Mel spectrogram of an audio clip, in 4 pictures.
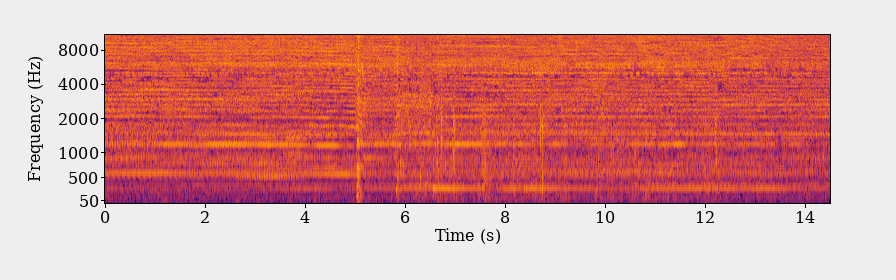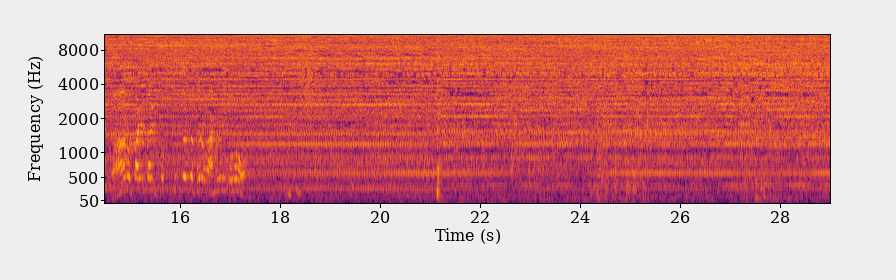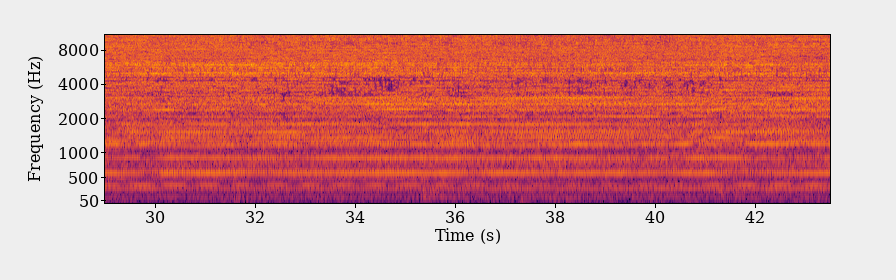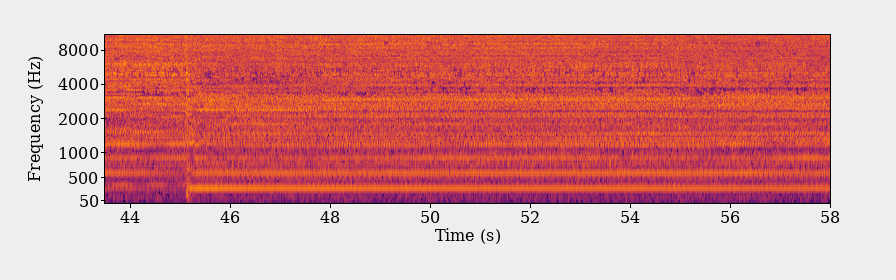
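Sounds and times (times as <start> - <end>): hydraulic machine whine: 0.0 - 58.0
strong steady hum: 1.2 - 33.6.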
